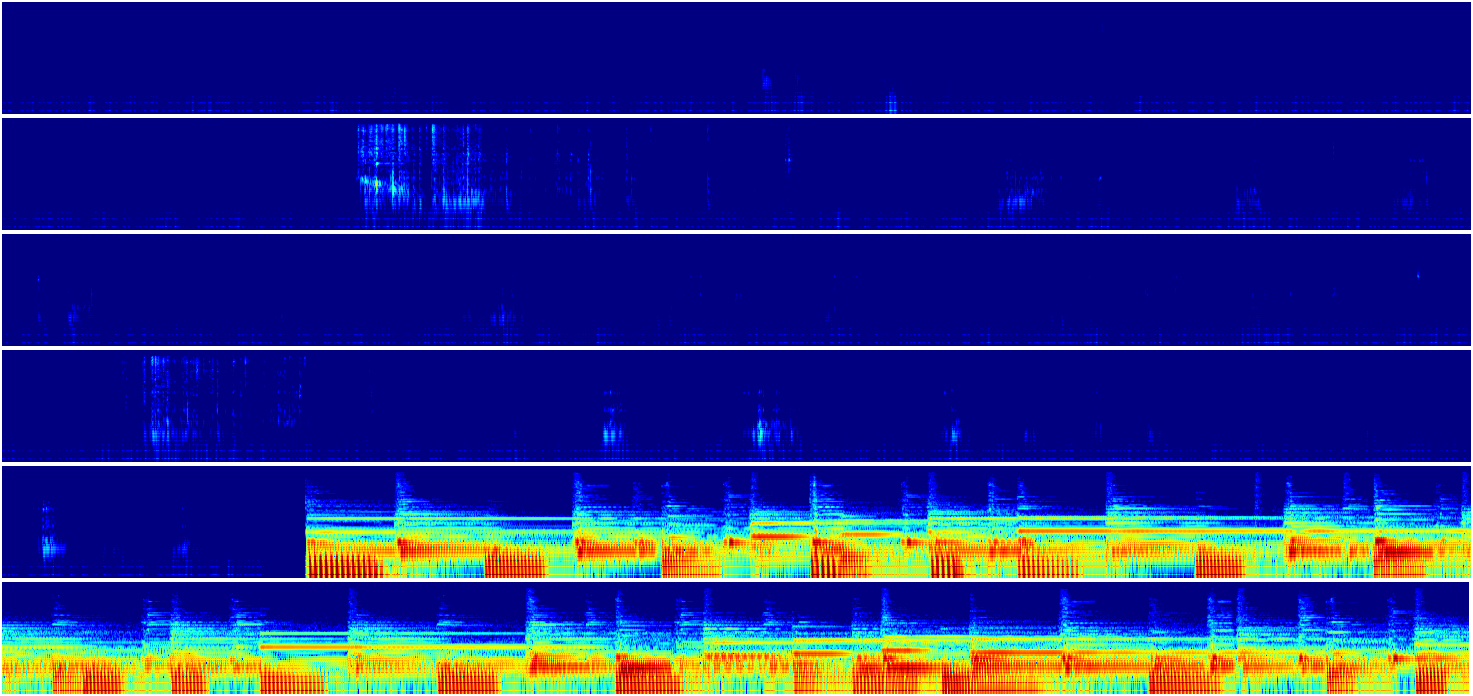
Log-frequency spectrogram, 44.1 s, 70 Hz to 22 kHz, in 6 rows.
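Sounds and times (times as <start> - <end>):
spring roll crunching: 9.1 - 11.4
music: 30.9 - 44.0.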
